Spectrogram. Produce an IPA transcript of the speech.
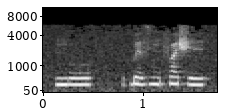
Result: ŋoː˧ | ɓɛ˧ zũ˧fa˦ʃe˧

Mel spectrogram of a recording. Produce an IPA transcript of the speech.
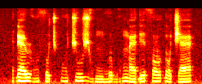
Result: ɗæ˧˥ɹɔ̤˩˧˩ θo˩˧˩t͡ʃpɔ̤˧˥t͡ʃu˧˥l ʒo̤˩˧˩ŋ͡mo̤˩˧˩ə̯ bɔ̤˧˥ŋ͡mæ˩˧˩ ɗe˧˥ θɔ˧˥lɗɔ˩˧˩t͡ʃæ˧˥

